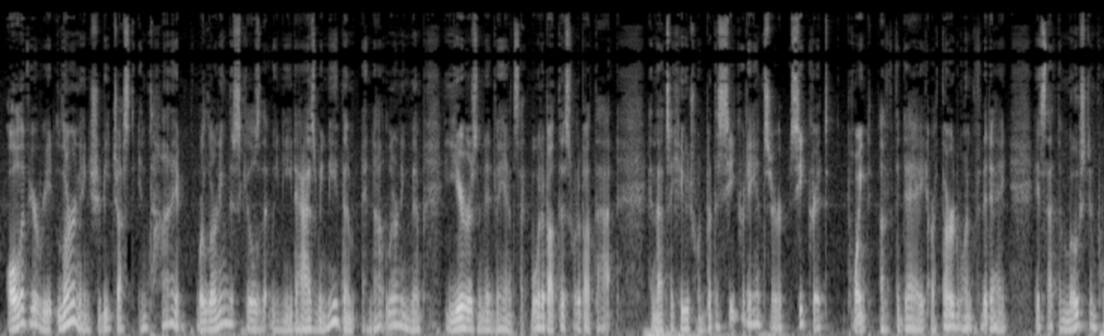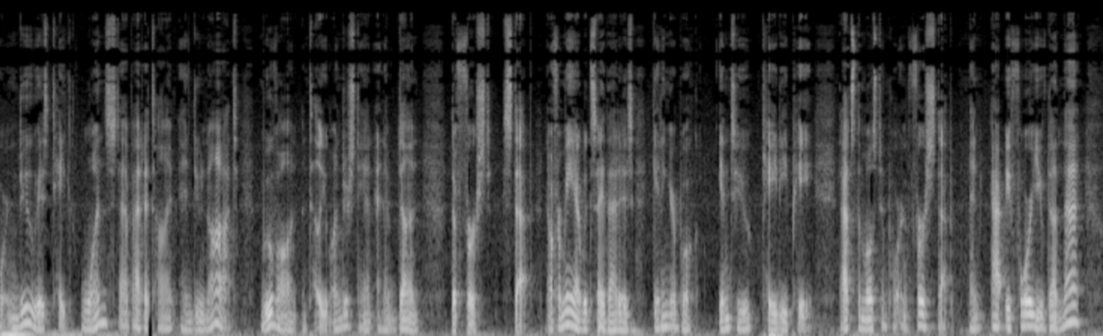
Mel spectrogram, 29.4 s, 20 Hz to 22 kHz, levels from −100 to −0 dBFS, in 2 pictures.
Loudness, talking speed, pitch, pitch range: -27 LUFS, 220 wpm, 105 Hz, 95-125 Hz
